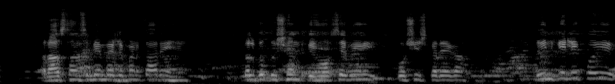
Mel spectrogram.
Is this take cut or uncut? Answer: uncut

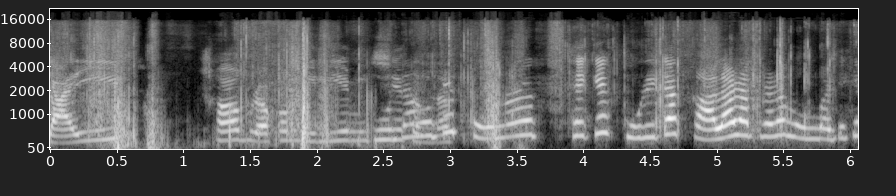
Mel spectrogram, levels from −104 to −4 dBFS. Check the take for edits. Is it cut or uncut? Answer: uncut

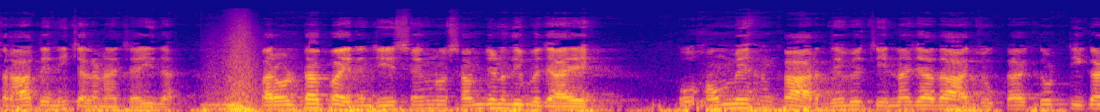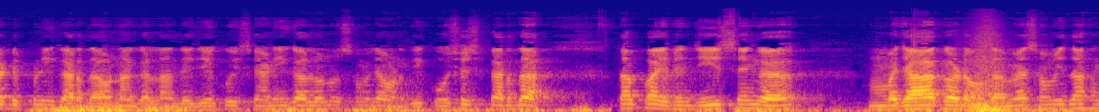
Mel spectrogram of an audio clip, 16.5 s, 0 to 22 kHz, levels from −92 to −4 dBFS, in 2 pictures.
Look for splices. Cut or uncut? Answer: uncut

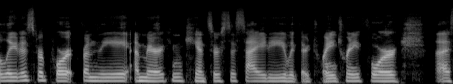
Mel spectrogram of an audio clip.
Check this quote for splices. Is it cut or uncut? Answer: uncut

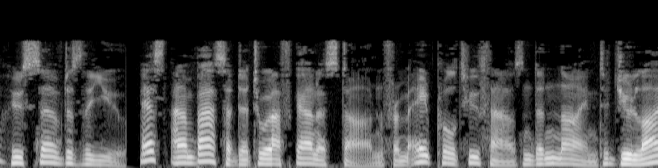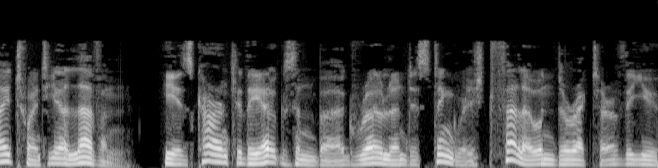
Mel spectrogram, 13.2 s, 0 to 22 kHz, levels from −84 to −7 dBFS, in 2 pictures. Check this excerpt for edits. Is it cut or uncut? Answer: cut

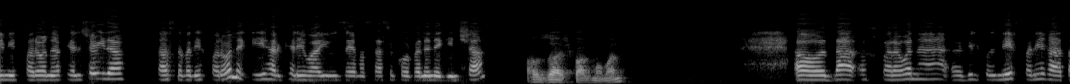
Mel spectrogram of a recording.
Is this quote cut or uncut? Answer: uncut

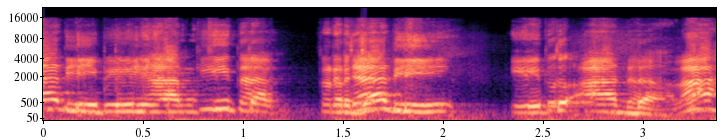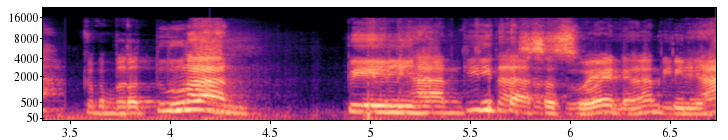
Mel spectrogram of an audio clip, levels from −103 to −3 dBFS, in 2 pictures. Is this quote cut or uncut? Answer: cut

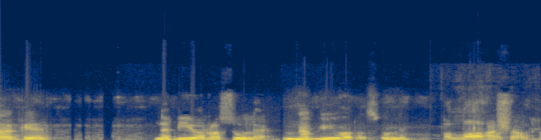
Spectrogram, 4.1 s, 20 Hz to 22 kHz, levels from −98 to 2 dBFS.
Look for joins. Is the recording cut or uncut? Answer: cut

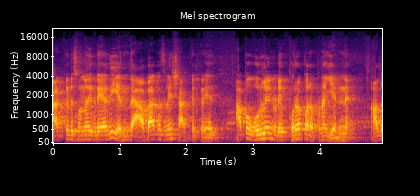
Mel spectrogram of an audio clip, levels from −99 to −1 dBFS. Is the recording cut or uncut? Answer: uncut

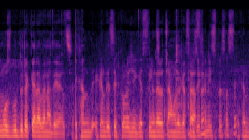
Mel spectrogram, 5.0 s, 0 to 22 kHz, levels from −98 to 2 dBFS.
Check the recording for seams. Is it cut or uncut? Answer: cut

